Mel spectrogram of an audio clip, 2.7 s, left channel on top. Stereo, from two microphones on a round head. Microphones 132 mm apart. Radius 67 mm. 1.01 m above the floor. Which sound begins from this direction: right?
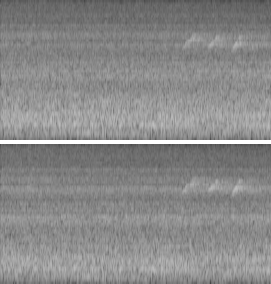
Running water, at 0.0 s.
